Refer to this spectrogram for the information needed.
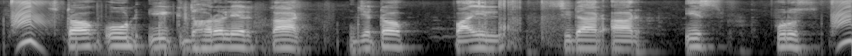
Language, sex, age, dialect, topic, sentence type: Bengali, male, 18-24, Jharkhandi, agriculture, statement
